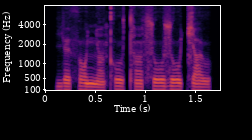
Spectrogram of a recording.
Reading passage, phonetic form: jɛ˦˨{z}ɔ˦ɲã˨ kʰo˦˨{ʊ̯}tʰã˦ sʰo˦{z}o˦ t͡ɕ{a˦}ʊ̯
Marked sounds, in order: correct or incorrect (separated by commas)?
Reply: incorrect, correct, correct, incorrect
